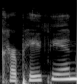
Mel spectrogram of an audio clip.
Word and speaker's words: Carpathian: I have to say though, the main reason I know how Carpathian is pronounced is probably because Vigo the Carpathian from Ghostbusters 2.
